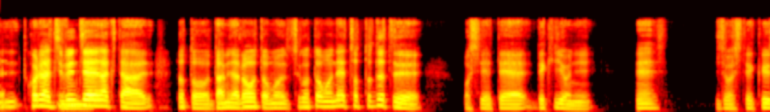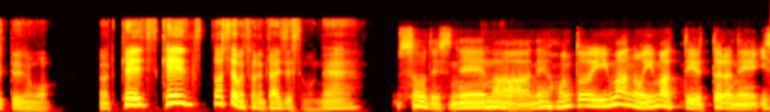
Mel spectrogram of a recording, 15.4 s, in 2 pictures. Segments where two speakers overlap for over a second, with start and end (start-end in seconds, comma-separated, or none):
none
